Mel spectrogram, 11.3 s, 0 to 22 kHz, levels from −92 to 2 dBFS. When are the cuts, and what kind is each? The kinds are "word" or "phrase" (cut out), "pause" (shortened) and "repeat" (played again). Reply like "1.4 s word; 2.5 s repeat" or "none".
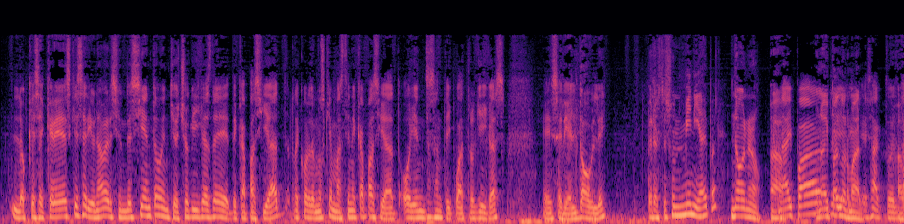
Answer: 4.0 s phrase; 5.3 s phrase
